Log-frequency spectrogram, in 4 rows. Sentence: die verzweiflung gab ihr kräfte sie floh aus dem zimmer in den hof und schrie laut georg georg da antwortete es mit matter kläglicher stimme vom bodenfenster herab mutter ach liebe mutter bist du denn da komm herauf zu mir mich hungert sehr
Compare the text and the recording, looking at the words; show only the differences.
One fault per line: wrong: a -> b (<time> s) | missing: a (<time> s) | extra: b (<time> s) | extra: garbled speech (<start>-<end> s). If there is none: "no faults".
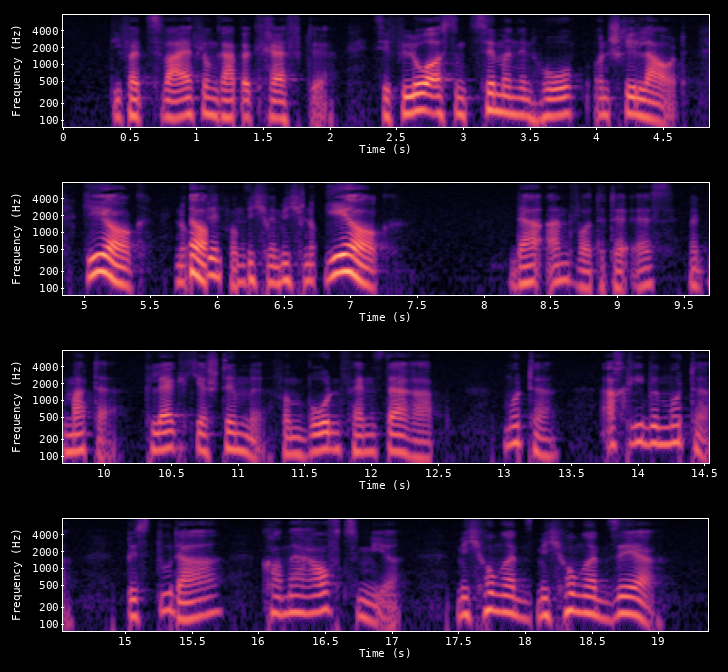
extra: garbled speech (5.7-6.7 s)
missing: denn (15.4 s)
extra: mich hungert (18.1 s)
